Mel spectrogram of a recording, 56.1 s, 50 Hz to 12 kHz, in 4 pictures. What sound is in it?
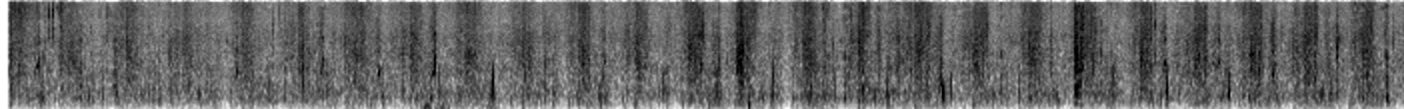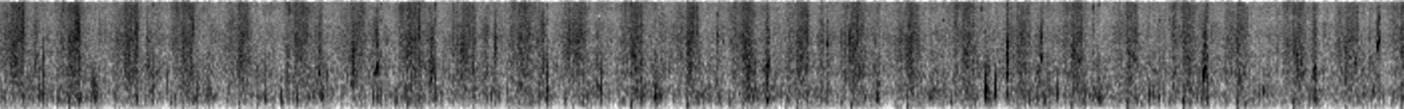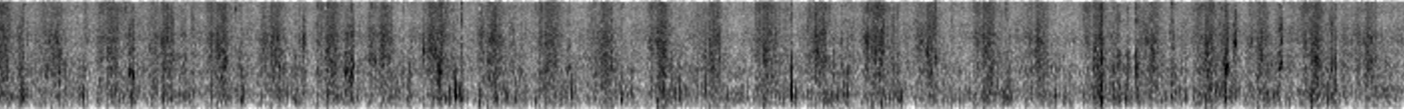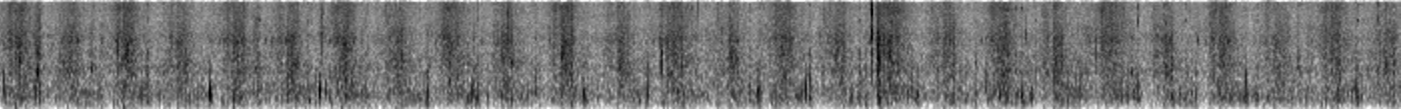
Brisk walk on trail
Recorded on Sony NEX6 camera. I am walking on a sandy trail in LaPine State Park in Oregon. Sorry about the squeaky pants!
Crunch, Footsteps, Hiking, Sand, Walking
